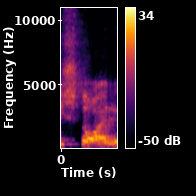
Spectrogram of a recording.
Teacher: Já em história, da semivogal foi para vogal. Da mais fraca foi para mais forte, ditongo crescente.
